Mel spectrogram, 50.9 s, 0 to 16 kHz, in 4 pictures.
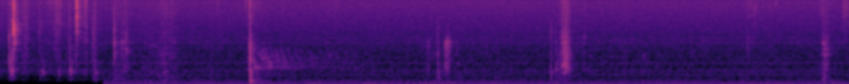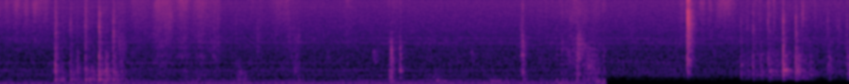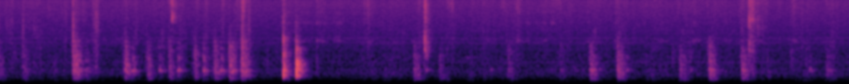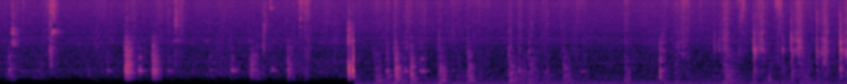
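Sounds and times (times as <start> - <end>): low hum: 1.6 - 13.5, 14.6 - 21.8
hands rolling out bread dough: 5.8 - 9.9, 12.2 - 17.4, 23.2 - 39.0, 43.5 - 50.9.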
